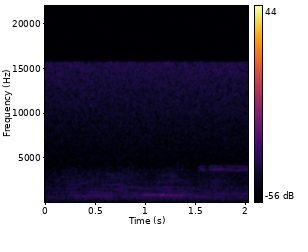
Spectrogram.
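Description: Near silence, with only very faint background sound.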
